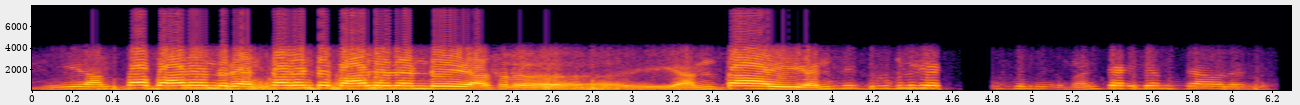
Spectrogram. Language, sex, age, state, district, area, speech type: Telugu, male, 18-30, Andhra Pradesh, Bapatla, rural, conversation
